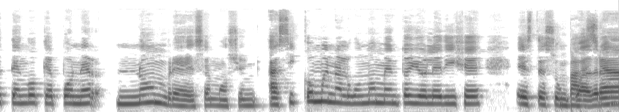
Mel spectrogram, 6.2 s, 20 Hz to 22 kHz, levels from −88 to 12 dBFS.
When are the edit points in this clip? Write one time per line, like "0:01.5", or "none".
none

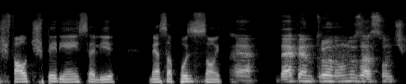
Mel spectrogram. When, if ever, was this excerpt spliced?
0:02.2

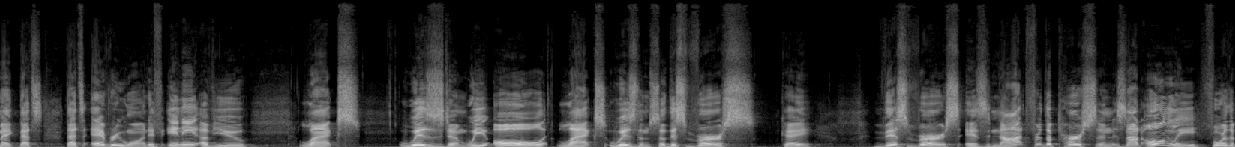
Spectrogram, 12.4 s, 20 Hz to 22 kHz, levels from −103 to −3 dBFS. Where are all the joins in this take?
0:05.5

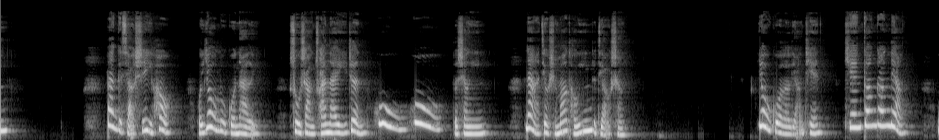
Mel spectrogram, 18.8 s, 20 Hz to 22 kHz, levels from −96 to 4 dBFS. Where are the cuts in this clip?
none

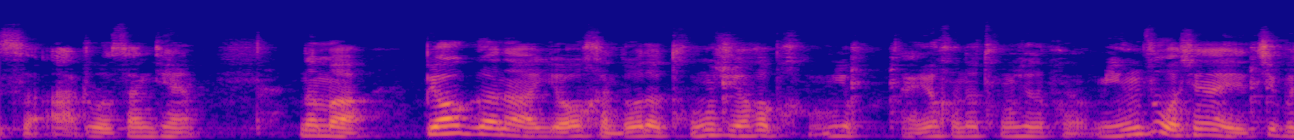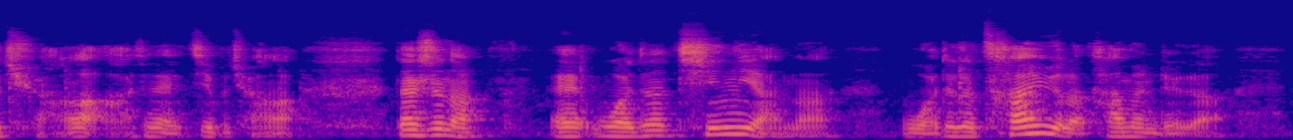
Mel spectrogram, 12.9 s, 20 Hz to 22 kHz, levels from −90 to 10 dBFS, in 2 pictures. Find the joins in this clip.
none

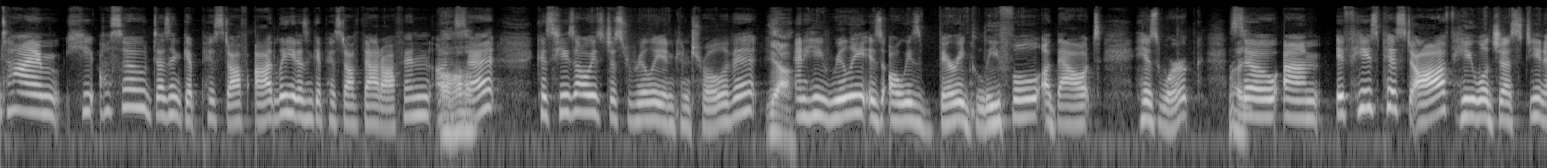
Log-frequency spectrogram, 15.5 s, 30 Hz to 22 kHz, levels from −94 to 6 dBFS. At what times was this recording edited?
none

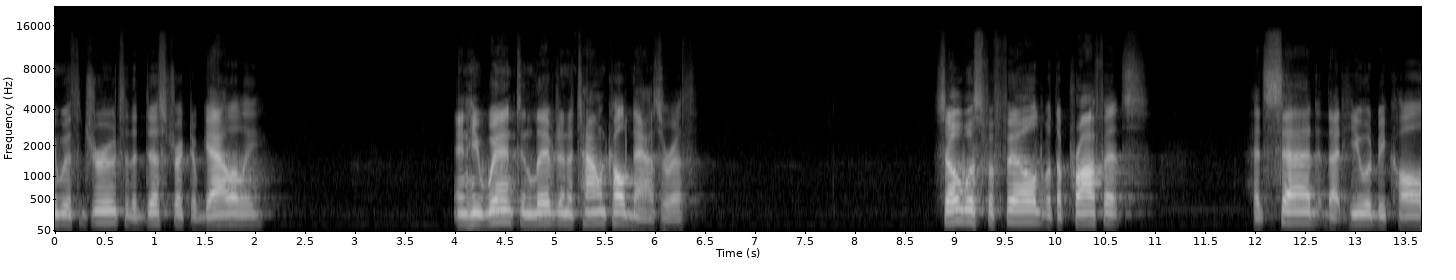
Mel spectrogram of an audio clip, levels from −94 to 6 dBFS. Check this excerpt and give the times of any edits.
none

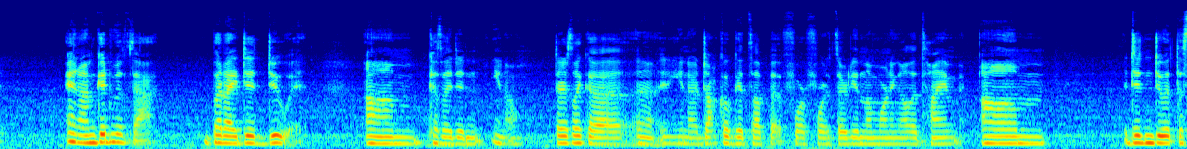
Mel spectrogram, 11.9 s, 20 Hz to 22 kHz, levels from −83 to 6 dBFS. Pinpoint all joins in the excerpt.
0:04.8
0:09.6

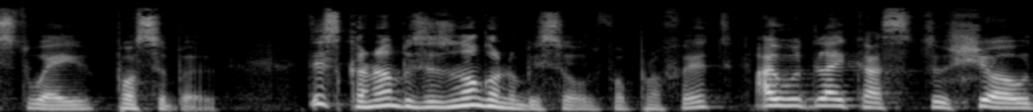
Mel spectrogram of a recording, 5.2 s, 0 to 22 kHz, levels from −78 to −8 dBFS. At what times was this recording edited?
0:03.7

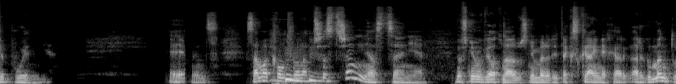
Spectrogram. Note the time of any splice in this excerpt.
0:01.8
0:05.0

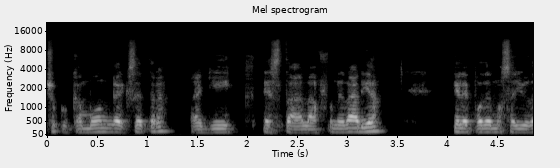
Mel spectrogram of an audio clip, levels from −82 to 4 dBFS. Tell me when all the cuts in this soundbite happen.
0:01.3

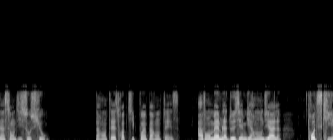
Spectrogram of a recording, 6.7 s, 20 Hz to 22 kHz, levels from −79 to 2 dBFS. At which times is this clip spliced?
0:03.8

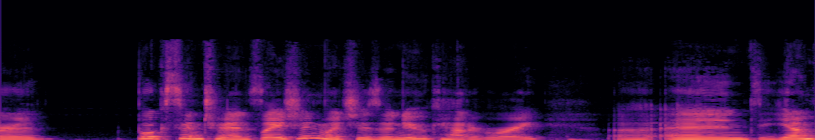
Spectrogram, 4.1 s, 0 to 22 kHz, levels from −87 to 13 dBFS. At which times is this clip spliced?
none

